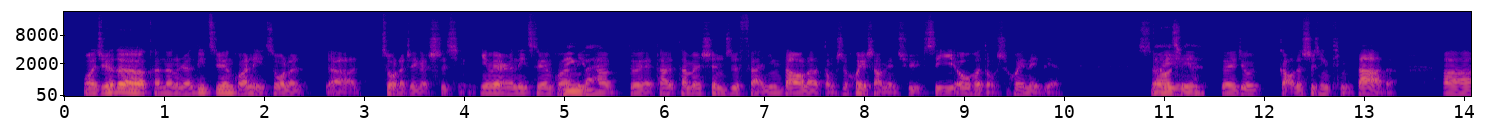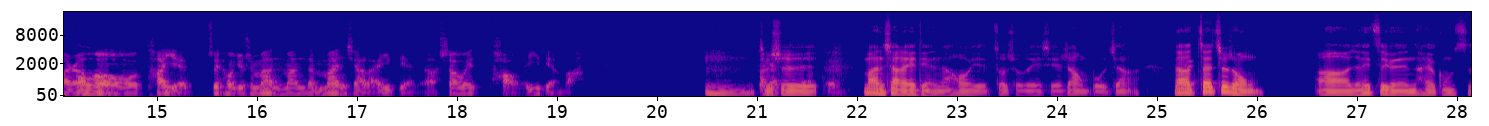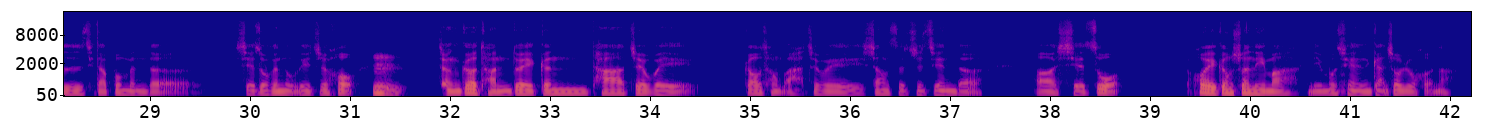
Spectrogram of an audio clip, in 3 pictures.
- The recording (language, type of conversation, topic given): Chinese, podcast, 在团队里如何建立信任和默契？
- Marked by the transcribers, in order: none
